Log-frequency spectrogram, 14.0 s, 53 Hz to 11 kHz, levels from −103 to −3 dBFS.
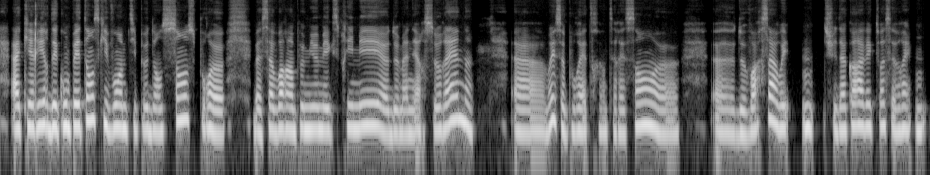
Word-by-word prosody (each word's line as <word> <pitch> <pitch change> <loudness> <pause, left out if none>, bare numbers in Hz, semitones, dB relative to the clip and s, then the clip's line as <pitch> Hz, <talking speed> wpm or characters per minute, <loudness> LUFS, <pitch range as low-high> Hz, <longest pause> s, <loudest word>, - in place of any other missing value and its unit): acquérir 225 +2 +3
des 225 +1 +5
compétences 235 +5 +3
qui 250 - 0
vont 220 +1 +2
un 220 -1 +4
petit 210 +1 -6
peu 210 0 -3
dans 200 0 -1
ce 205 - -8
sens. 285 +1 +2
Pour, 220 - +1
heu, 190 -2 +3 0.4
bah 195 -1 -1
savoir 215 +2 +1
un 205 -1 +3
peu 215 +2 -3
mieux 210 0 +3
m'exprimer, 220 +3 +1
heu, - - -3
de 190 +1 -2
manière 190 0 -2
sereine. 230 +3 +1 0.6
Heu, 190 - -1
oui 275 +6 +2
ça 235 -5 -2
pourrait 200 +2 -2
être 200 - -7
intéressant, 205 +5 0
heu 140 - -3 0.6
heu, 195 -1 -2
de 190 +1 0
voir 205 +5 -1
ça, 285 -4 +3
oui. 220 0 0 0.2
Mmh. 225 -1 +2 0.2
Je - - -14
suis 205 - -5
d'accord 210 +3 0
avec 230 -2 +1
toi, 235 0 -3
c'est 235 - -4
vrai. 215 +2 -1
Mmh. 205 -1 -1
215 Hz, 190 wpm, -24 LUFS, 200-235 Hz, 0.6 s, des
